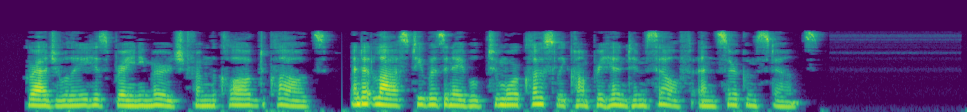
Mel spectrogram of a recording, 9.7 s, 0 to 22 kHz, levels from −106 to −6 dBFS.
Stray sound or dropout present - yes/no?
no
